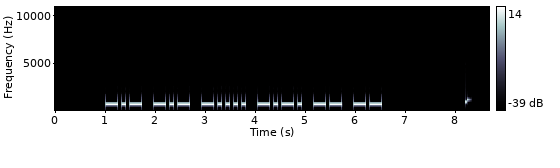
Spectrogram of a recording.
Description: Morse code, heard as a keyed tone, about 15 wpm, 700 Hz. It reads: KK6CMM
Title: USA Call Signs 15wpm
